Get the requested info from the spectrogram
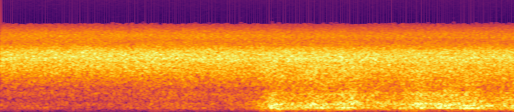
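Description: Heavy rain hissing steadily. About two and a half seconds in, a loud low rumble sets in and continues.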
